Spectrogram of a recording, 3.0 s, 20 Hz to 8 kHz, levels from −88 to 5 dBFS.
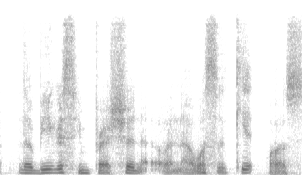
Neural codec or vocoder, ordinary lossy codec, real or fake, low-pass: codec, 16 kHz, 0.5 kbps, X-Codec, WavLM features, trained on Multilingual LibriSpeech; none; fake; 7.2 kHz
